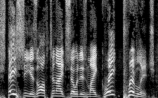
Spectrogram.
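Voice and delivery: big show-opening announcer voice, stretching the final titles; radio announcer intro. Acted.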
